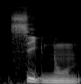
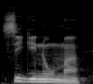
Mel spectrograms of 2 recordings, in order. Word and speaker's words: signum: The GN ought to be more like signum, and I talk about this in the GN video. Signum. That would work. Instead, because you try and do this hard G in front of the N isn't a normal thing for an Italian to do anyway, so he comes up with this siginum, and it sounds pretty funny instead of signum.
